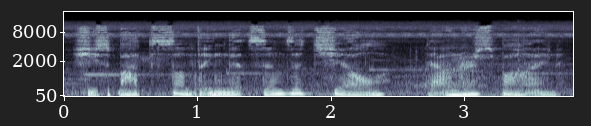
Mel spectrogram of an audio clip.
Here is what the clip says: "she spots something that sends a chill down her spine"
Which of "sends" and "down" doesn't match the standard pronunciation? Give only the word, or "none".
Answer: none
